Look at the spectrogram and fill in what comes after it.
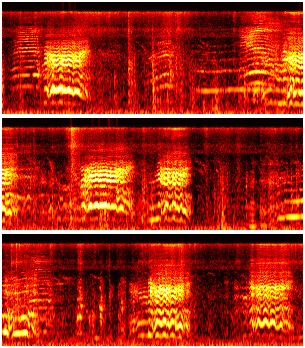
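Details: Bathing goat in a village, bleating repeatedly: roughly six loud quavering cries, some short and rising, others longer and trembling, spaced a second or two apart over low background noise.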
